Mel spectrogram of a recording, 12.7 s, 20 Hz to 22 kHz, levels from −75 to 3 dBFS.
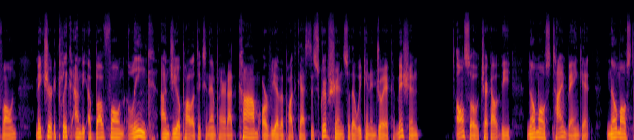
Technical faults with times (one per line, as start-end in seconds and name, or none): none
